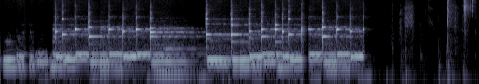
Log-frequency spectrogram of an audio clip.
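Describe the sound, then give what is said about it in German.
A phone ringtone announces an incoming call with a bright, repeating melodic pattern of tones, loud and steady for several seconds, then stops, leaving only faint scattered sounds. “Ich kriege gerade einen Anruf.”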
